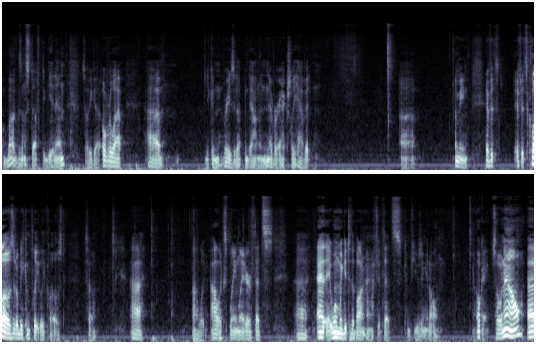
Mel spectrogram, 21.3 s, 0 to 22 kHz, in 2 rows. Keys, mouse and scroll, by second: 11.9-14.3 middle drag, 14.3 KP_1.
